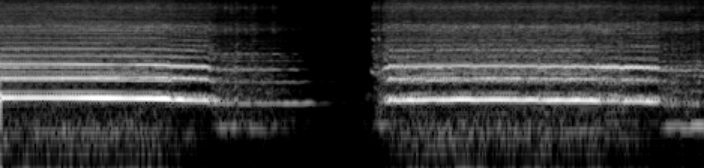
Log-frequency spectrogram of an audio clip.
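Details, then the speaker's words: Truck blower motor wired directly from battery, bypassing relay: high steady squeal over the motor's whir, dropping out briefly and returning. Blower works but bearings squalling; motor to be pulled and cleaned. "It definitely works. But she's squalling. Yes, sir. So, um probably going to pull this motor out."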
